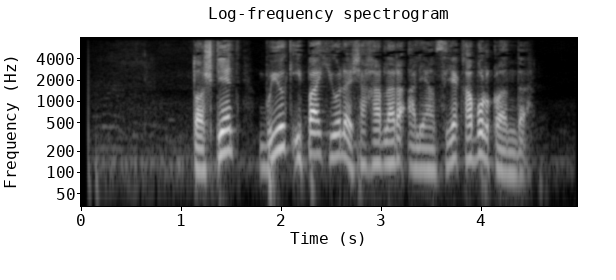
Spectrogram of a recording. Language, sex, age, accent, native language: Uzbek, male, under 19, Farg'ona, Uzbek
